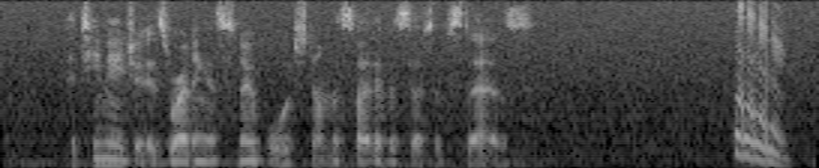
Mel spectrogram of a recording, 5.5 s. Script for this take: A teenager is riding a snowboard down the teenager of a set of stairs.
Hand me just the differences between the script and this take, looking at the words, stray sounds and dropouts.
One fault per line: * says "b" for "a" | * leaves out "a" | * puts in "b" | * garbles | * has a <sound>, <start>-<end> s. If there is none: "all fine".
* says "side" for "teenager"
* has a chirp, 4.9-5.3 s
